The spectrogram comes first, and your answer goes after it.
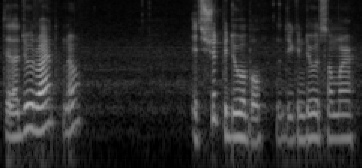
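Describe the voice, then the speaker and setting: A man's voice: fairly high pitch, moderate pace, a little hiss or hum. A man with a Danish accent hosting a casual gaming livestream, chatty and playful as he reads out and answers viewer comments. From Denmark. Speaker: livestream host.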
